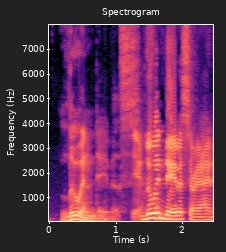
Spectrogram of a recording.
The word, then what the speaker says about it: Llewyn Davis: From 2013, Inside Llewellyn Davis. Lewin Davis.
